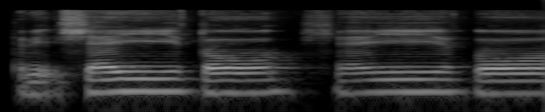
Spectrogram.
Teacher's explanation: Kemudian syai itu jangan masuk hidung.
